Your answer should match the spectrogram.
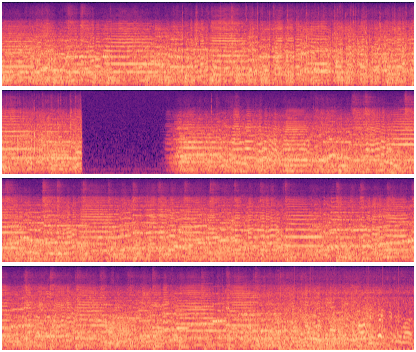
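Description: Brass band playing processional music, with trombones and trumpets carrying sustained melody lines. The sound cuts out to near silence for under two seconds about ten seconds in, then the music resumes.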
